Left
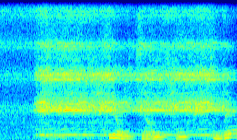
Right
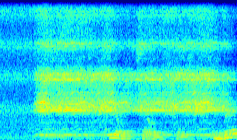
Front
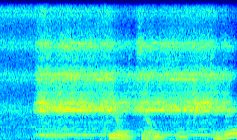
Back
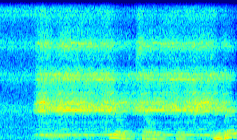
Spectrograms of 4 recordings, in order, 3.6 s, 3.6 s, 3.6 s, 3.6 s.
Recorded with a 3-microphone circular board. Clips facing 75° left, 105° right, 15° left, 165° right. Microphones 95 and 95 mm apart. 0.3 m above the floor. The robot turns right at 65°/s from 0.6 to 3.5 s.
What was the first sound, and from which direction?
A man speaking, 35° left.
